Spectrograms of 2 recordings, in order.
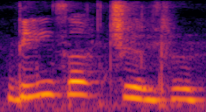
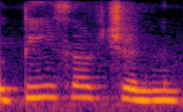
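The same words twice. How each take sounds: First: Said in the usual way. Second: Slow dictation read. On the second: Shown as a demonstration. Teacher slowly dictates a worksheet sentence to the class. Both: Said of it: "तो these are children".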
